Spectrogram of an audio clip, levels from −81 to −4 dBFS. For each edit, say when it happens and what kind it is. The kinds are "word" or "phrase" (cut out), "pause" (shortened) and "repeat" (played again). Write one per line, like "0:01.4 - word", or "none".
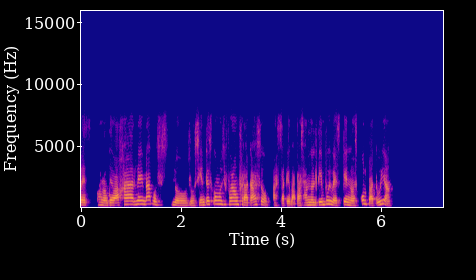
none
